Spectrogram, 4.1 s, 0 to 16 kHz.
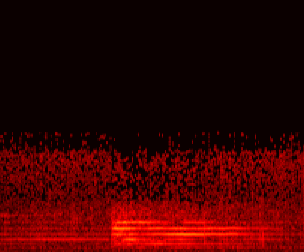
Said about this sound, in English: The bells of the bombed Cathedral of Coventry, striking 2 on the afternoon of this Christmas day, sound the greetings of Britain to the world. I am speaking from the ruins of Coventry Cathedral.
